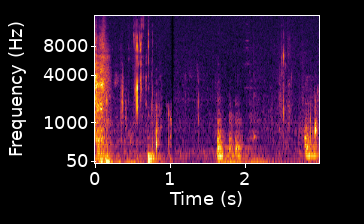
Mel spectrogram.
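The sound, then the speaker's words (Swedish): People smack their lips and chew cheese right into microphones, giving wet, squishy mouth sounds and soft crunches in irregular bursts. The sounds are quiet, close and heard alone without talk. “det här tror jag folk älskar eh, att höra på folk som smaskar med ost i mikrofoner sådär.”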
